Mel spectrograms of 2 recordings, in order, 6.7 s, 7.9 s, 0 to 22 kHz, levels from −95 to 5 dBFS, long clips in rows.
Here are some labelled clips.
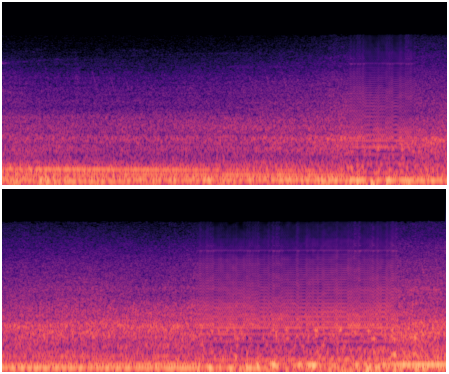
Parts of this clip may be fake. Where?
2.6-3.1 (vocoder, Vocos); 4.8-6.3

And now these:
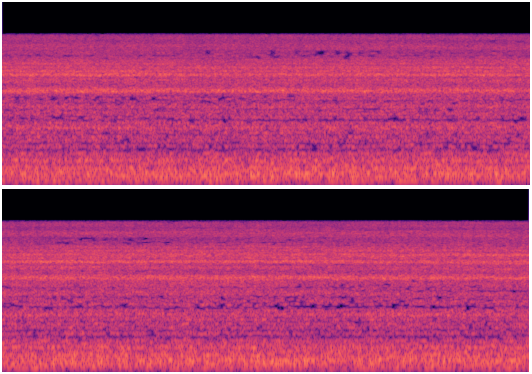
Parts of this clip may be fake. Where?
0.0-5.0 (vocoder, BigVGAN v2)

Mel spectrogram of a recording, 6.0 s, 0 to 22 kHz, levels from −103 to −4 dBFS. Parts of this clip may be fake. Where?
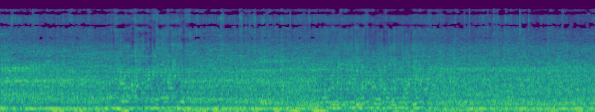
1.1-1.9 (vocoder, BigVGAN v2); 3.2-4.3

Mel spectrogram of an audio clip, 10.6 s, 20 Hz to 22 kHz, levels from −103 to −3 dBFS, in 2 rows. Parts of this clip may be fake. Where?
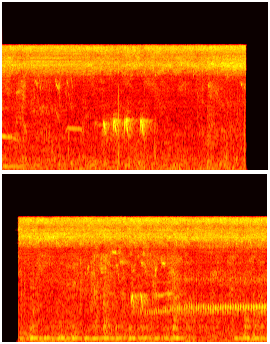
0.0-0.6 (codec, DAC); 1.6-4.4; 5.5-10.6

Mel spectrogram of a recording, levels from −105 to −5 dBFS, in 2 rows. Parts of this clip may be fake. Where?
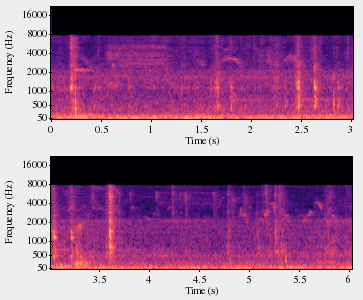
0.0-4.0 (vocoder, Vocos); 5.2-6.0

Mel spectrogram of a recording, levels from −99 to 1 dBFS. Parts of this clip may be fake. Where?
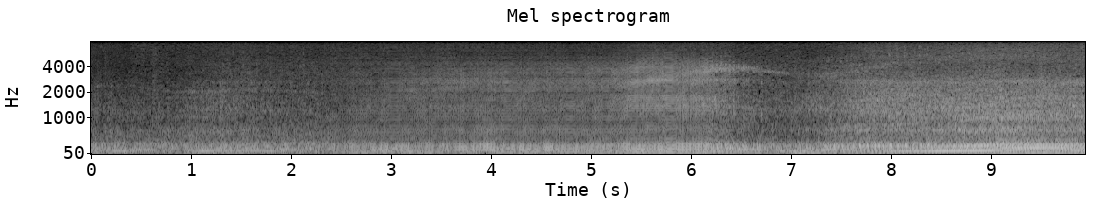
2.4-6.2 (vocoder, WaveNeXt)

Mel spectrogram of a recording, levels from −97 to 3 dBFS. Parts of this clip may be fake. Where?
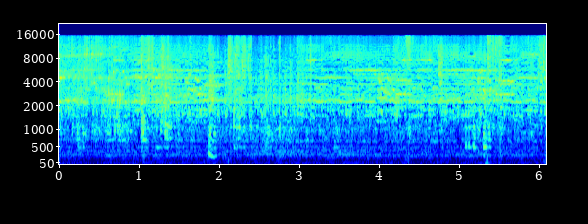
0.0-6.1 (vocoder, BigVGAN v2)

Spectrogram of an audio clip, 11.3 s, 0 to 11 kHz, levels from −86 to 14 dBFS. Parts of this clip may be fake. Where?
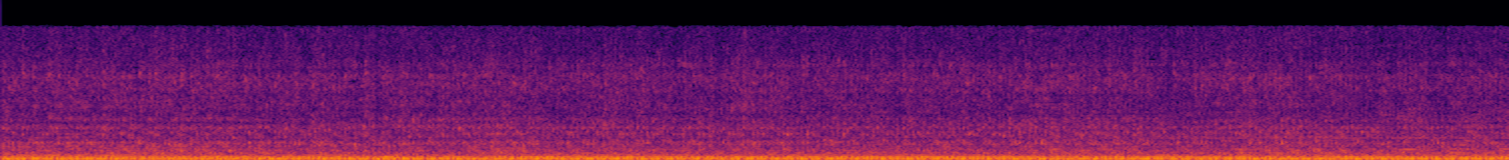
none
